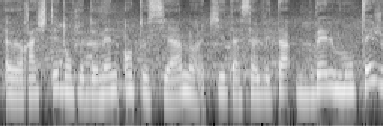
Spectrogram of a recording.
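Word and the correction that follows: La Salvetat-Belmontet: je prononce bien Oui, c'est la Salvetta Belmonte.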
